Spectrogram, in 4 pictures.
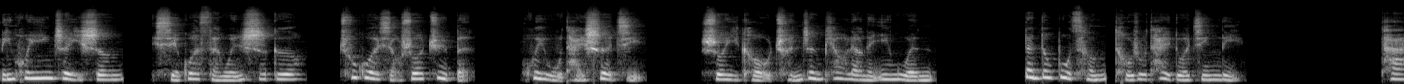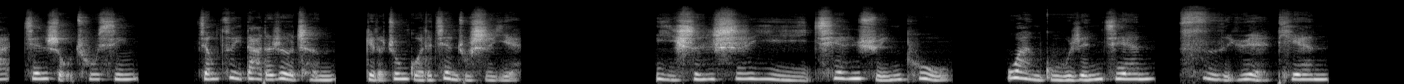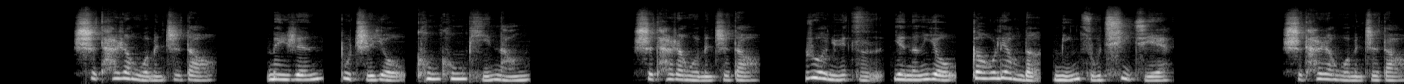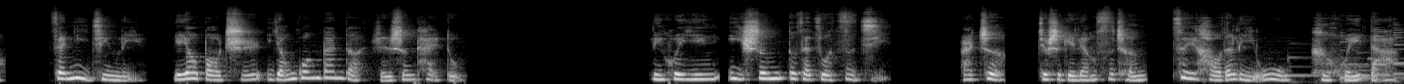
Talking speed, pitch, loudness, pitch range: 175 characters per minute, 230 Hz, -17 LUFS, 205-255 Hz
